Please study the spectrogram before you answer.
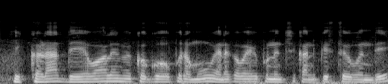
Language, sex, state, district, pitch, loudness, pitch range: Telugu, male, Telangana, Mahabubabad, 125 Hz, -16 LUFS, 120-130 Hz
